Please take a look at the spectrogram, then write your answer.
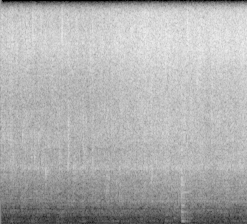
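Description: Onions and green chillies fry in hot oil, giving a constant close-up sizzle with a brief knock of a spoon partway through.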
